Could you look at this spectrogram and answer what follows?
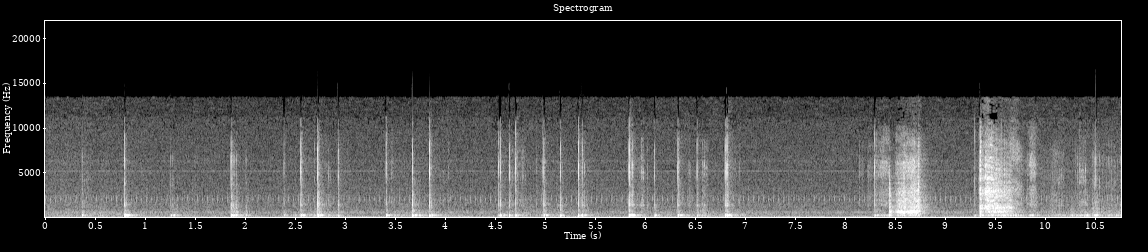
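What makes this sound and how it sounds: Long red stiletto nails rub and scrape back and forth across a flat matte dark grey chalkboard. Many short, bright scratchy taps and strokes come at an uneven pace, followed near the end by two longer, louder rasping scrapes.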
